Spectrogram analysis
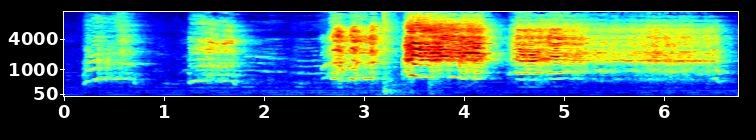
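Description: A Moluccan cockatoo gives two short, nasal, cackling calls, then three loud, harsh, drawn-out screeches that grow raspier and fill the last four seconds.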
